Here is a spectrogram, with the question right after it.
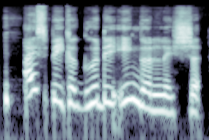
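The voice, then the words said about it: Terrible put-on Mario Brothers accent. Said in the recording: “That's a terrible accent. ... Is it Mario Brothers? ... it's like the spoof of Mario Brothers”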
